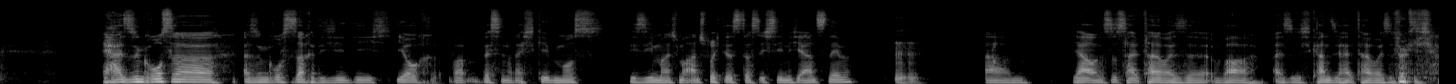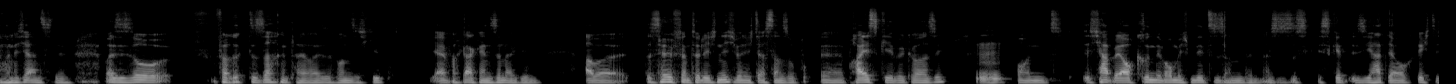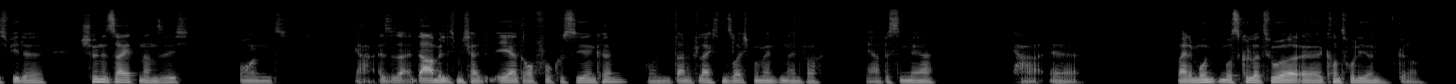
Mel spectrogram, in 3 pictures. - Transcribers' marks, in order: laughing while speaking: "wirklich einfach nicht"
- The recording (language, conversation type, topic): German, advice, Wie kann ich während eines Streits in meiner Beziehung gesunde Grenzen setzen und dabei respektvoll bleiben?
